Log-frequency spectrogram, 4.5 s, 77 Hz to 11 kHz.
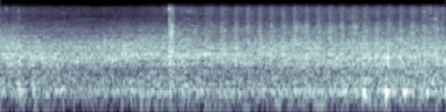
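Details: Chevy Blazer ZR2 that left owner stranded a year ago; spark present but no fuel reaching engine, fuel splashing in tank, fuel pump bypassed without fuel. Starter spins engine evenly for seconds without catching: crank no start; owner suspects cheap fuel pump.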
